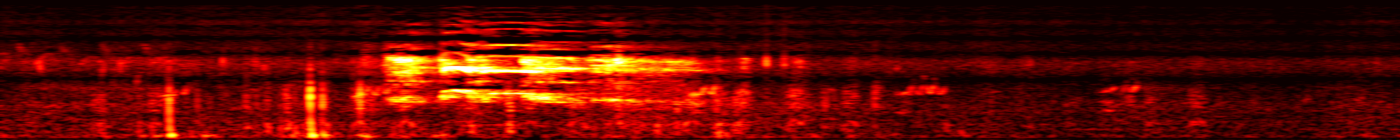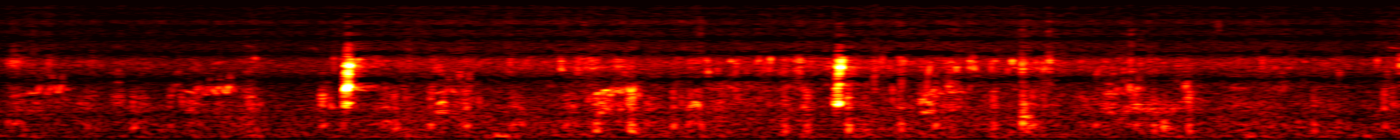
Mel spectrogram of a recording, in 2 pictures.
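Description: A chicken gives one loud, drawn-out call about two seconds in, lasting over a second, followed by softer short calls and a few sharp clicks.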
